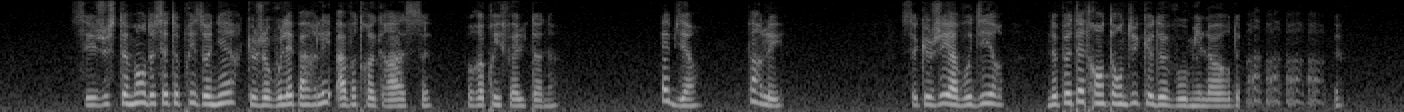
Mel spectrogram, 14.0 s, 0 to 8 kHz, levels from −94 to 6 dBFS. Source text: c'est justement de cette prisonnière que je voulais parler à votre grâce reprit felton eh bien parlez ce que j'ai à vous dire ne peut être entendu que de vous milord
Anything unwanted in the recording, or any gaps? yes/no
yes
